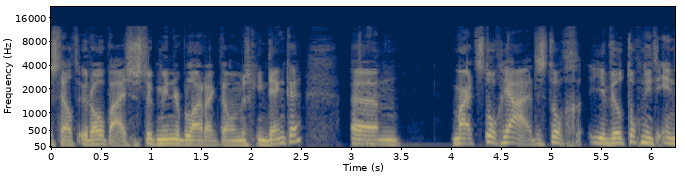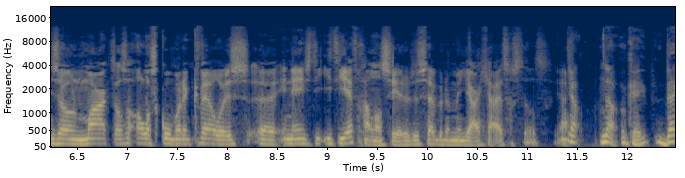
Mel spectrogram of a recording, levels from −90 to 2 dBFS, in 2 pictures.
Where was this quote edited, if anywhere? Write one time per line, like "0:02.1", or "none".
none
